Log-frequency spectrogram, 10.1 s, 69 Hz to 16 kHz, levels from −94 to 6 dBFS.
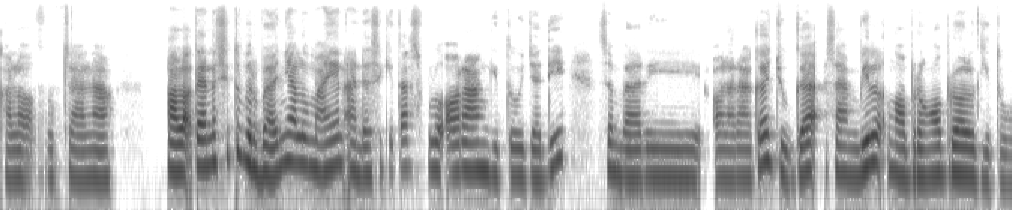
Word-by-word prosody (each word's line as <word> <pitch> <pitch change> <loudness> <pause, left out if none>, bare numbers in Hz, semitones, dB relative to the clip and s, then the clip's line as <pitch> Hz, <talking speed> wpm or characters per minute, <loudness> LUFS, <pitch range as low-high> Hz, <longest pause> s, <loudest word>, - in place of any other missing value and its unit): kalau 160 -2 -4
futsal, 165 -1 -6
nah. 160 -1 0 0.6
Kalau 190 -1 +8
tenis 220 +2 +4
itu 310 +3 -2
berbanyak 205 +2 +3
lumayan 210 +1 0
ada 180 -2 -1
sekitar 200 +3 -7
10 200 -2 -3
orang 195 +1 +2
gitu. 170 0 -4
Jadi 175 +10 -3 0.3
sembari 165 -2 -2 0.2
olahraga 165 +8 -1
juga 180 +3 +1
sambil 185 +6 +3
ngobrol-ngobrol 175 0 +2
gitu 150 -2 -9
175 Hz, 120 wpm, -30 LUFS, 165-195 Hz, 0.6 s, Kalau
